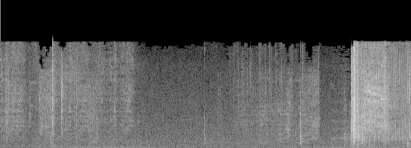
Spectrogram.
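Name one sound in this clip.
A bowstring creaks as it is drawn.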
